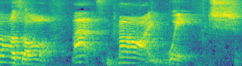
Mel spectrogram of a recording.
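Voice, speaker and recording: A put-on character voice comes out growling and croaky. There is a slight echo. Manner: threatening, gruff.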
